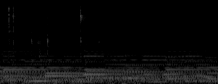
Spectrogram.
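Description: Soft background music with held notes, under a few sharp computer keyboard key clicks.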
